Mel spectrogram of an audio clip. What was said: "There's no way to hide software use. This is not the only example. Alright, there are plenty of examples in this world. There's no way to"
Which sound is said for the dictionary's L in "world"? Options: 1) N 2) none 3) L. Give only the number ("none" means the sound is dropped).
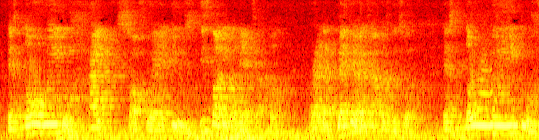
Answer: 2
